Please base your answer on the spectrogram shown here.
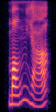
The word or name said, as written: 萌芽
